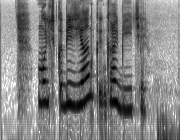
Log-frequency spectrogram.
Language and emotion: Russian, sad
